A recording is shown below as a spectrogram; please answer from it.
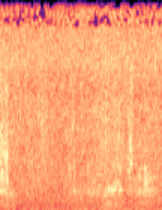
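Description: Quiet room tone: a faint steady low hum under light background hiss.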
